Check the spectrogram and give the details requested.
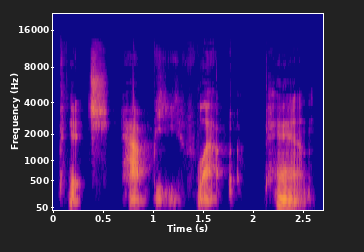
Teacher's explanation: in Pitch it's a little bit more Airy than in happy and in flap it's not really released · One is the p sound, and this is a voiceless sound.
